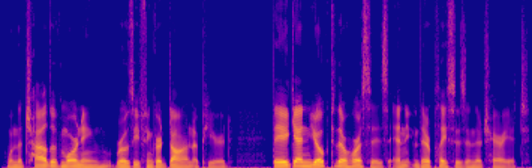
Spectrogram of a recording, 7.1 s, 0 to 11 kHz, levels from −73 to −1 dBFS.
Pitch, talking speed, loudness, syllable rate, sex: 115 Hz, 170 wpm, -19 LUFS, 4.9 syllables/s, male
